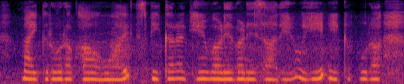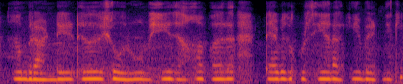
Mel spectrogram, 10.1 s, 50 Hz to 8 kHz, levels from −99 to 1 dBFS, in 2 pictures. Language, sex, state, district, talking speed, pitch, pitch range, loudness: Hindi, female, Uttarakhand, Tehri Garhwal, 130 wpm, 240 Hz, 235-245 Hz, -34 LUFS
